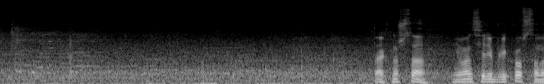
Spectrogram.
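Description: People murmur in a large echoing hall.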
